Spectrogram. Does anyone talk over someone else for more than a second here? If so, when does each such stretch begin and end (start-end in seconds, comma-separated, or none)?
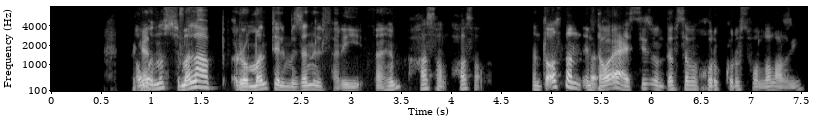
none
